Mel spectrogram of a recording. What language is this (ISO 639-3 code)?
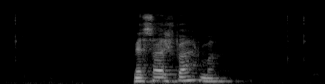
tur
